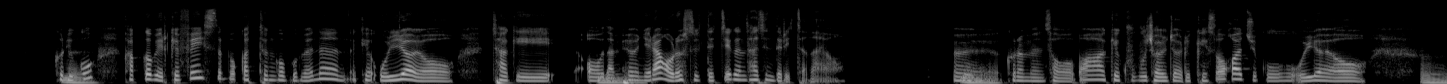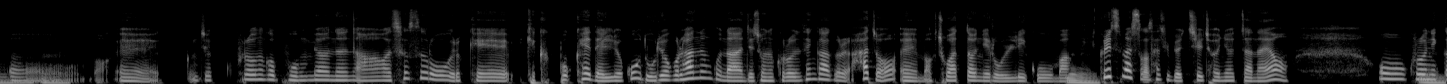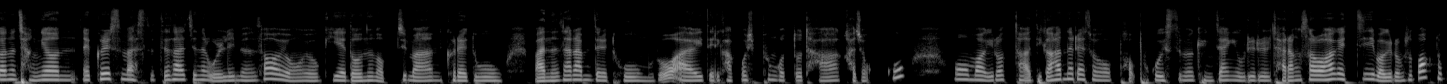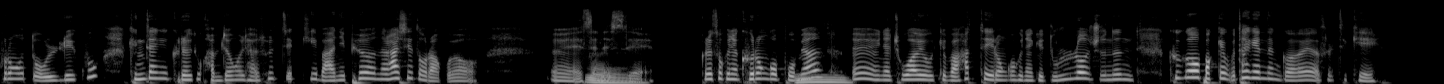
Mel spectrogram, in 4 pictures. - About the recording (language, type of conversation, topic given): Korean, advice, 가족 변화로 힘든 사람에게 정서적으로 어떻게 지지해 줄 수 있을까요?
- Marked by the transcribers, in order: put-on voice: "페이스북"; other background noise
